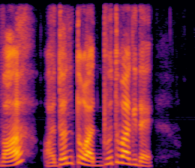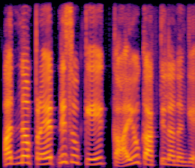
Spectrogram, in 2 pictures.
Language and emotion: Kannada, surprised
